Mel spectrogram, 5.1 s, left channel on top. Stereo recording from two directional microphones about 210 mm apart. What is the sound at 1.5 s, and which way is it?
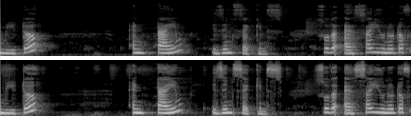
A woman's voice, 55° right (ahead or behind).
